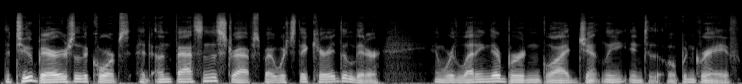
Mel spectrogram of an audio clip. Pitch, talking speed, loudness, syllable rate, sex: 110 Hz, 220 wpm, -18 LUFS, 6.4 syllables/s, male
